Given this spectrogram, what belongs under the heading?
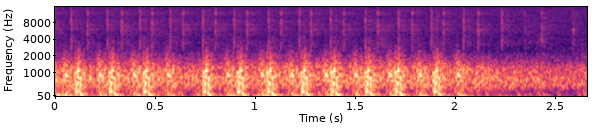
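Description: Rapid automatic assault rifle fire in the first-person shooter Contract Wars, a loud, close string of evenly spaced shots in quick bursts that fills the whole moment, with no talking.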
